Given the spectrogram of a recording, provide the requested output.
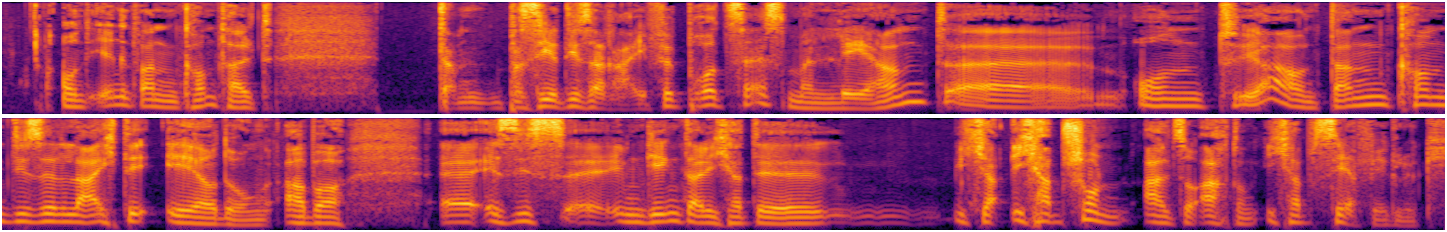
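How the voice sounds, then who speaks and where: Recorded very cleanly against a silent background with a dry, close sound and no echo, a man with a normal speaking voice and medium pitch talks at a fairly slow pace with lively intonation. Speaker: radio and TV presenter and musician. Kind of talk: casual interview.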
